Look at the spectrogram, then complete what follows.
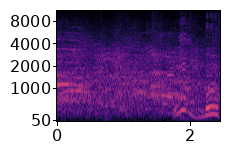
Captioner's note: crowd cheering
